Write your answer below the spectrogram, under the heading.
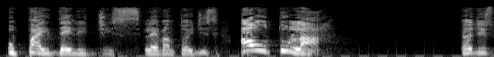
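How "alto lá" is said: loud, higher "Alto lá!" halting her; the father cuts her off; mock stern shout. The father standing up to stop the accusation, a loud halt.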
